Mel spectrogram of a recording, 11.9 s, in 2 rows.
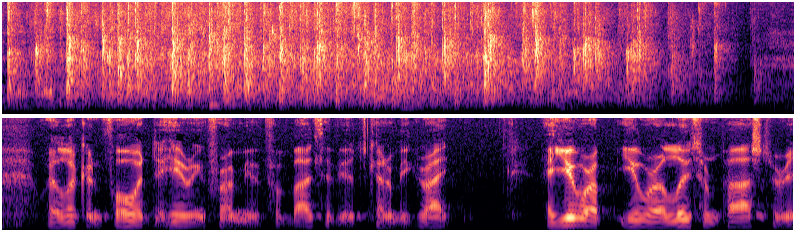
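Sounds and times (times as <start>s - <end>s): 
audience applause: 0.0s - 5.6s
speech: 6.4s - 9.4s, 10.0s - 11.8s.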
